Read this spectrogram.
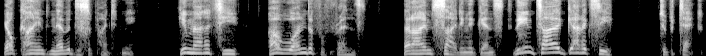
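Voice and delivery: earnest alien friend. A narrator's reading. Tarver's heartfelt confession.

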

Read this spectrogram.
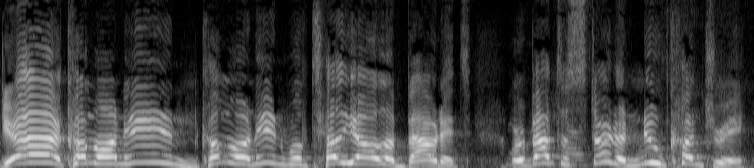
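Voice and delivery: high, jolly group voice; proud old patriots welcoming him; founding fathers voice. Acted. Founding fathers cheerfully greet the owner in a high voice.

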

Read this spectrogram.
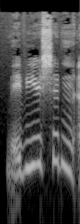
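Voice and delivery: high, slow voice of self-doubt; doubting little voice. Retold or imitated. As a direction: whisper doubts like a nagging inner voice. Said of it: "that little voice comes up and says".

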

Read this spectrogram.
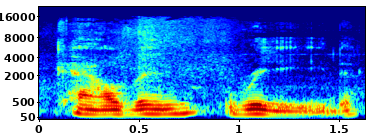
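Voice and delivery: plain reading voice

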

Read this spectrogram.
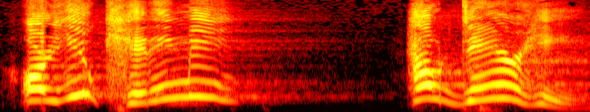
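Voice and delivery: high-pitched affronted outburst; indignant. Acted. Pharisees realizing the parable is about them, indignant. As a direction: act out offended disbelief.

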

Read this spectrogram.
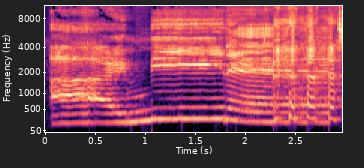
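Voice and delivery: long, high-pitched desperate wail; hammed-up cartoon desperation; SpongeBob. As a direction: stretch each word out in a parched cartoon plea. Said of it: "So he's just like".

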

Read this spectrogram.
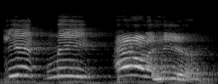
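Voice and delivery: high, drawn-out cry for rescue; hammed-up desperate yell; acted scream. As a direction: scream slowly to be let out, half in earnest. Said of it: "I screamed as loud as I could".

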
